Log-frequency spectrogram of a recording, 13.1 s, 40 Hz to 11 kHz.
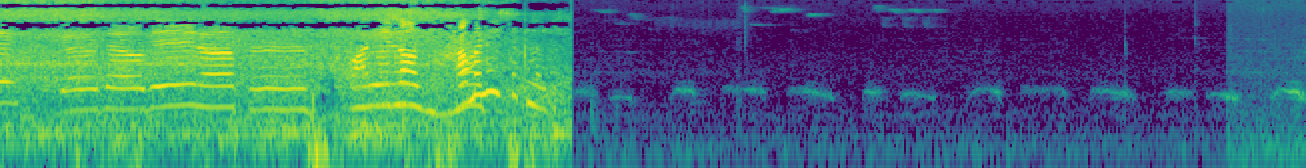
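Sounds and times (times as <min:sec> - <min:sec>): outdoor background noise: 0:00.0 - 0:13.0
small birds chirping: 0:05.2 - 0:13.0
pigeon cooing: 0:07.6 - 0:13.0.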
